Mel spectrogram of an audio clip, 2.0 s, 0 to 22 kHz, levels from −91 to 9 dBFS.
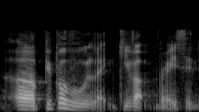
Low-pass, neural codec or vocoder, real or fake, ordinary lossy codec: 7.2 kHz; codec, 44.1 kHz, 7.8 kbps, DAC; fake; none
